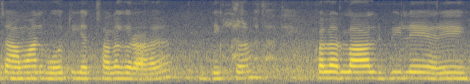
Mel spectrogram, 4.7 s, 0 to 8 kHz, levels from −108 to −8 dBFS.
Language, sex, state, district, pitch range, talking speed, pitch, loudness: Hindi, female, Haryana, Jhajjar, 205-220 Hz, 155 wpm, 215 Hz, -16 LUFS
